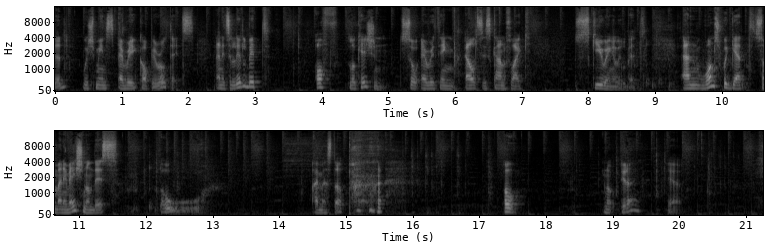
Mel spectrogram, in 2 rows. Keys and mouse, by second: 0.1 r, 3.5 g, 8.8 shift+middle click, 9.0 middle click, 10.2 shift+middle click, 10.9 click, 12.0 shift+middle click, 12.2 middle click, 12.8-15.6 drag, 16.0 ctrl+z, 16.2 ctrl+z, 16.3 ctrl+z, 16.7 ctrl+z, 19.0 space, 19.6 space, 20.0 click, 20.5 ctrl+z, 20.6 ctrl+z, 20.8 ctrl+z, 20.9 ctrl+z, 21.1 ctrl+z.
